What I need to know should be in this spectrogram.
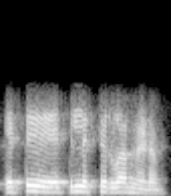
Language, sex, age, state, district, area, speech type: Tamil, female, 45-60, Tamil Nadu, Madurai, rural, conversation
